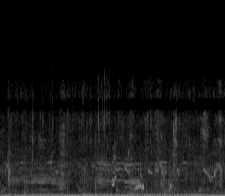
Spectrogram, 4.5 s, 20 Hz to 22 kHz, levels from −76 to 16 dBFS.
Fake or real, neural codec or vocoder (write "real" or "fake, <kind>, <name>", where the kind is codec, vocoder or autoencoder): real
